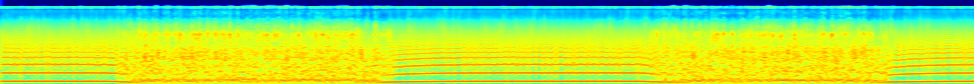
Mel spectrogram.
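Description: Two-stage snowblower running under changing load: its drone comes up in pitch, holds for about two seconds, then sags away into a rougher rush as snow is taken in, repeating about every four seconds.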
